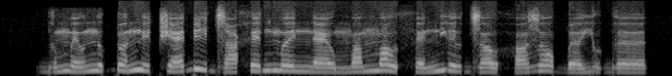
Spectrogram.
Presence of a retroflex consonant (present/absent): absent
